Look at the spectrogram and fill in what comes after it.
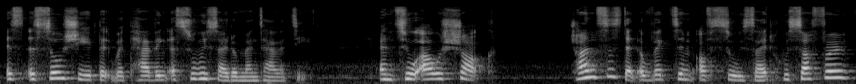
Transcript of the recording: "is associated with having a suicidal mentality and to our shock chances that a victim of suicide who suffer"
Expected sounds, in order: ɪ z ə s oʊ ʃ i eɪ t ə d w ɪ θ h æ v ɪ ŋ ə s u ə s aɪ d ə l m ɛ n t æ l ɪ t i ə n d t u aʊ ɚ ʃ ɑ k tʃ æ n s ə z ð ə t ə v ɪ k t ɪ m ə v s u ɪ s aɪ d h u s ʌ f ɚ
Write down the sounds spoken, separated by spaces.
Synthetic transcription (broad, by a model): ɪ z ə s oʊ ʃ i eɪ t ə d w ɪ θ h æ v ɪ ŋ ə s u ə s aɪ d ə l m ɛ n t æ l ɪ t i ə n t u aʊ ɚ ʃ ɑ k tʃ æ n s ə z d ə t ə v ɪ k t ɪ m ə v s u ɪ s aɪ d h u s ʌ f ɚ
